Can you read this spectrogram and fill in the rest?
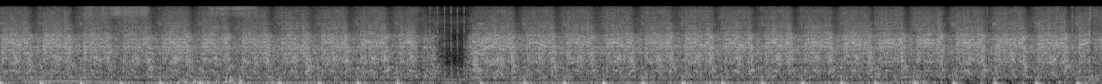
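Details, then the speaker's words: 2002 Yamaha Raptor 660 after timing chain and bent valve replacement, choked: starter grinds ten seconds at lazy, uneven two to three strokes a second, never fires; charger too weak to spin it. "all right so i ended up being the uh the charger wasn't turning over the engine fast enough to start it so i hooked up my portable charger over here that red one right there and that did the trick"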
